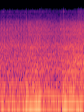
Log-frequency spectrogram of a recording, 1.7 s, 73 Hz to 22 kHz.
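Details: 2019 Ford Escape after no-crank no-start fixed by replacing dead battery (old one only charging to 5 V): engine catches quickly, revs briefly, then settles into steady, even idle with no knocks or stumbles.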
